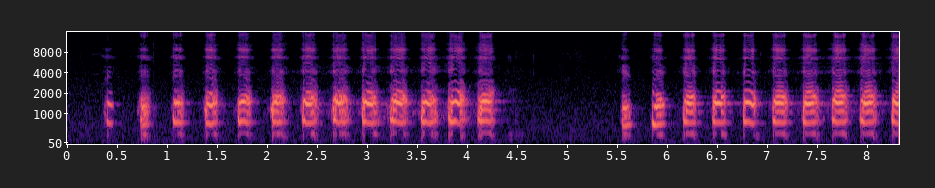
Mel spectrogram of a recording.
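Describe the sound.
Two steady runs of turkey hen purring and talking calls made on a diaphragm mouth call, each a rhythmic string of about a dozen raspy notes, separated by a short pause, with no talking.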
